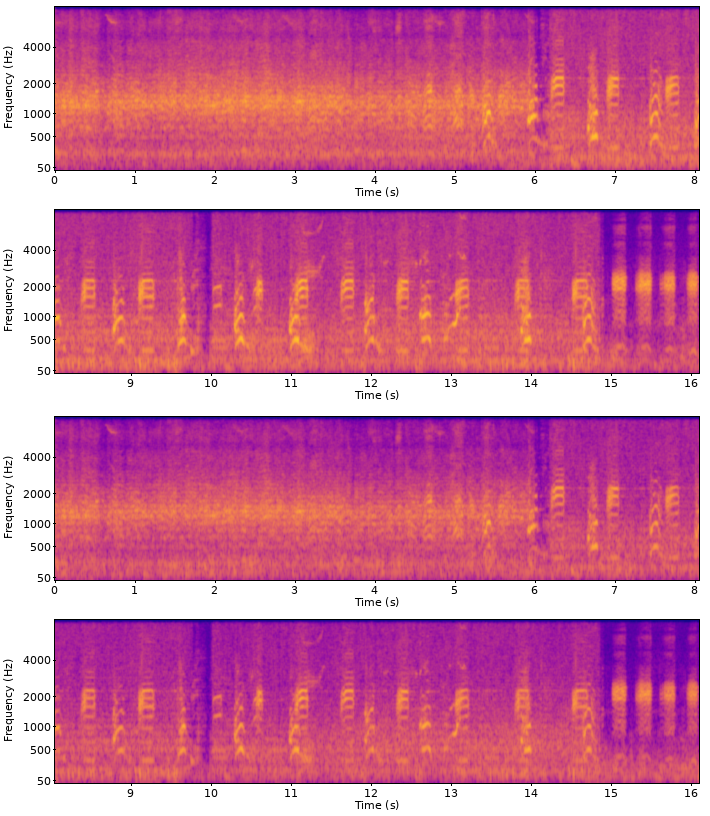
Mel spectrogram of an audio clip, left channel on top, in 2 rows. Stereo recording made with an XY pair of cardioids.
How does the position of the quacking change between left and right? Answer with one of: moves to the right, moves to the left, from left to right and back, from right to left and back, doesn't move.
doesn't move.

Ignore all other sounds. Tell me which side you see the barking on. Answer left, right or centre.
left.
